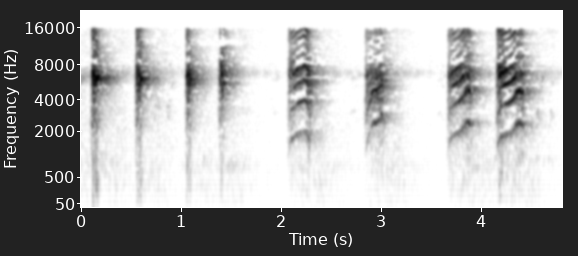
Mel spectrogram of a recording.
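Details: Brown-throated sunbird in full, lively voice, used as a lure recording for kept birds: sharp, very high chirps, four short clipped notes followed by four longer notes with a falling-then-rising warble. Notes are spaced about half a second apart, with a silent background.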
